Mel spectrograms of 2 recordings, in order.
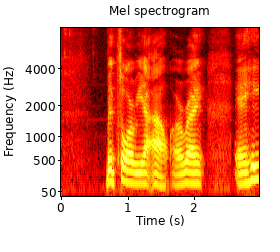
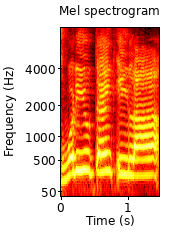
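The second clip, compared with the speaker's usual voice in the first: sarcastic taunt; 9 semitones higher than usual. Real, not acted. Mocking the character on screen.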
